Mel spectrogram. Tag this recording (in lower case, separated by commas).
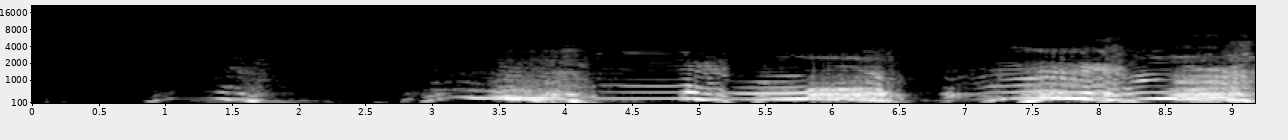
lions growling, roar, animal, wild animals, roaring cats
